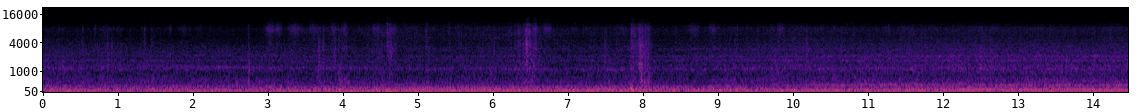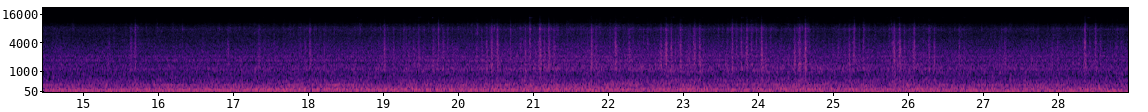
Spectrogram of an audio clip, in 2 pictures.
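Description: The 1.5-litre four-cylinder engine of a 1997 Lada VAZ-2108 (Samara) running under way, with road rumble, its note rising slowly through the first several seconds and then holding steady. A few sharp clicks or knocks sound here and there.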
